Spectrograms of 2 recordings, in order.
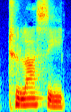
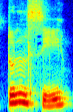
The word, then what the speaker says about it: tulasi: But one common one I've noticed is people say tulasi, or it's tulsi, but tulasi is the Sanskrit. In Hindi, it's tulsi. They've just taken this slight out of the pronunciation. But tulasi is this, and some people do a sharper t because it's a tulsi. They say tulsi plant, but it's not tulsi because that's the sharper t, and the th is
